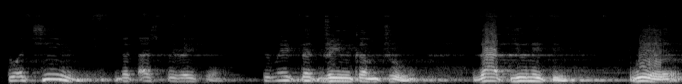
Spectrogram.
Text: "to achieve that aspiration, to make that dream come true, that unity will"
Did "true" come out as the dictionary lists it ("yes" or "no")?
yes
